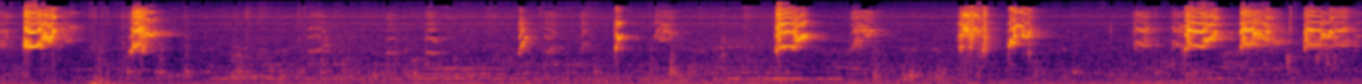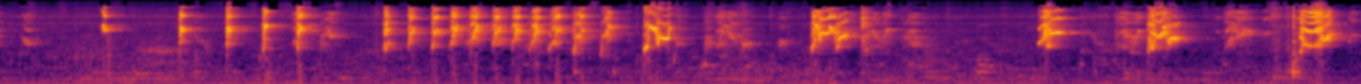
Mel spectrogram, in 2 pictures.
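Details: Morning chirping from Green Personata and Yellow Pastel Pied lovebirds: piercing high notes scattered throughout, building to a rapid, rattling run of short chirps near the middle before steadier single squeaks resume.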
